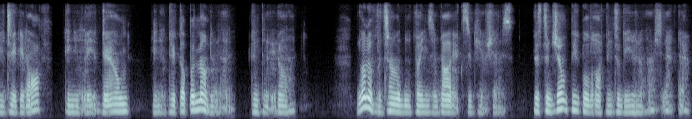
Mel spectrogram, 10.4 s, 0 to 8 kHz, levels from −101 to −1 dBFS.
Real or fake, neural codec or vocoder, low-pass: fake; autoencoder, 22.05 kHz, a latent of 192 numbers a frame, VITS, trained on one speaker; 7.2 kHz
